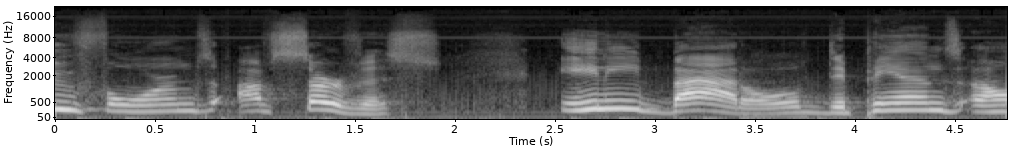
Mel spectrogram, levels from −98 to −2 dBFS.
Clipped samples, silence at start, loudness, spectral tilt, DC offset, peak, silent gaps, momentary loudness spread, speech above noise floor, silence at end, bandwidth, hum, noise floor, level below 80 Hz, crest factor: under 0.1%; 0 s; -26 LUFS; -5.5 dB/octave; under 0.1%; -8 dBFS; none; 12 LU; 30 dB; 0 s; 16.5 kHz; 60 Hz at -60 dBFS; -55 dBFS; -58 dBFS; 18 dB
